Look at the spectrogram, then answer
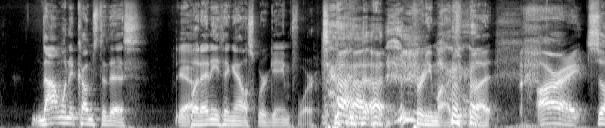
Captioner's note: laughter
